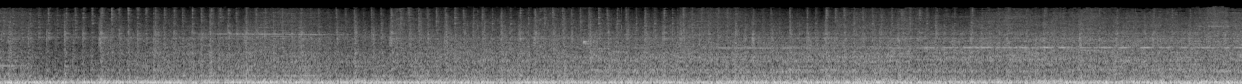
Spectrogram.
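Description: Motorcycle and car engines running in road traffic, a steady low drone.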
